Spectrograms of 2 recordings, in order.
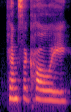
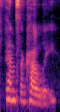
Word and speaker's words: Punxsutawney: It's Pensacola, is how you say it. Probably not saying it exactly right, but in Philadelphia, they probably say it different.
